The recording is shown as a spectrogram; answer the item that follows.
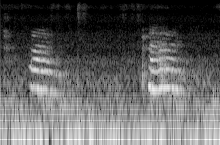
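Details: Two short, clear meows, each falling slightly in pitch, come from Kai, a six-year-old Maine Coon suffering from a nasal tumour, indoors while a woman speaks to him between calls.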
